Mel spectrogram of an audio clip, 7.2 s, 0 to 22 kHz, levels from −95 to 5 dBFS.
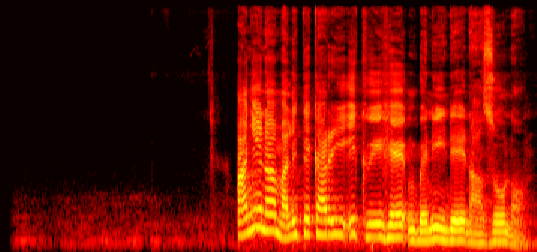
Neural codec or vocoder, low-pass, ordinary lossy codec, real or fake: vocoder, 48 kHz, 128 mel bands, Vocos; none; none; fake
